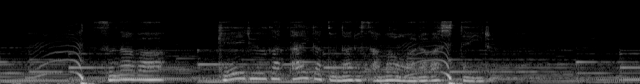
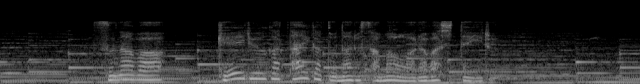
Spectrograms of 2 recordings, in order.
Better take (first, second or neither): second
